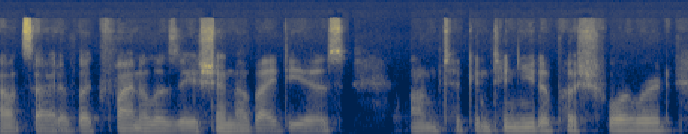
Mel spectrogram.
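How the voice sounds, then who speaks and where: The voice is soft-spoken, with a dark, mellow tone. Its intonation stays monotone and flat. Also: man. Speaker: commission member. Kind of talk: public meeting discussion. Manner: halting.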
